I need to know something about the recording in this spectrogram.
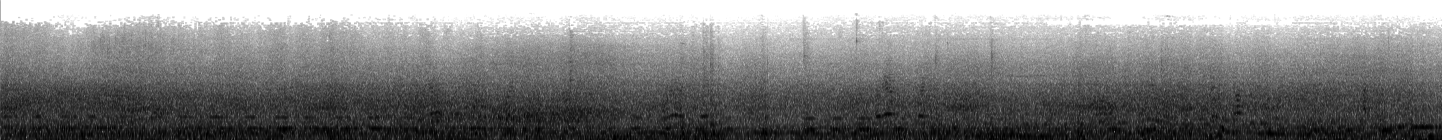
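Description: Cars pass by on the road outside.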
